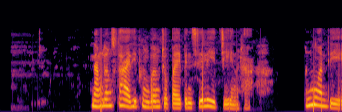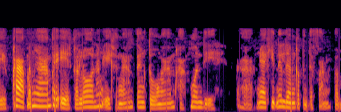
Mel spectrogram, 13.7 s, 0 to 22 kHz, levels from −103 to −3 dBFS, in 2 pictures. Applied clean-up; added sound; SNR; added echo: none; none; none; none.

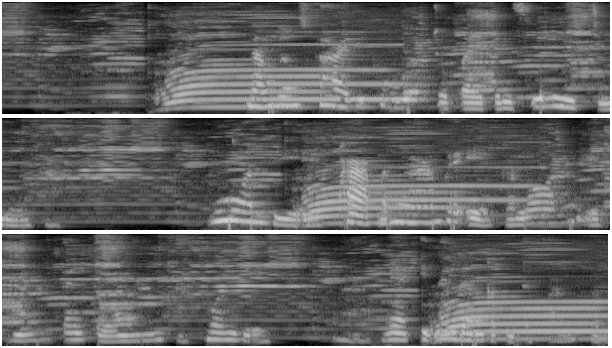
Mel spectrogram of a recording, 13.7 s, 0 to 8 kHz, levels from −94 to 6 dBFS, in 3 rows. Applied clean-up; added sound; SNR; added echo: classical method log-MMSE.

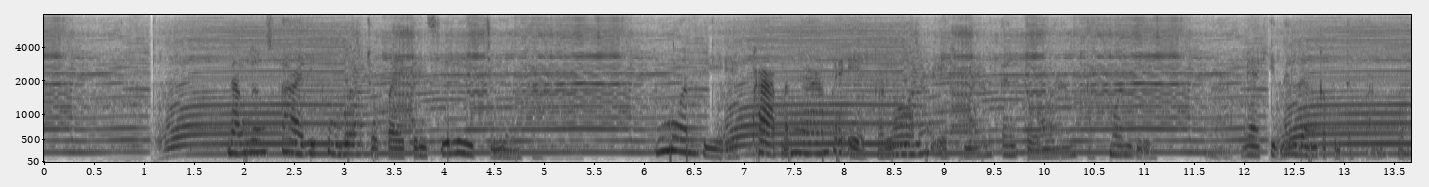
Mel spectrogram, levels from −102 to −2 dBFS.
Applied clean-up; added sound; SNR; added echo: none; Domestic sounds, home sounds; -1 dB; none.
